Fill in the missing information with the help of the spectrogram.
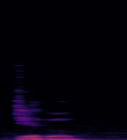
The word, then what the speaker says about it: Dybbuk: I think it's Dybbuk box. I'm going to look it up real quick because I hate saying that wrong. Sorry. Let me look up something real quick. Well, that didn't help me at all. – Dibbuk. Dibbuk. – Dibbuk. All right, Dibbuk box. All right, so it's a Dibbuk box.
